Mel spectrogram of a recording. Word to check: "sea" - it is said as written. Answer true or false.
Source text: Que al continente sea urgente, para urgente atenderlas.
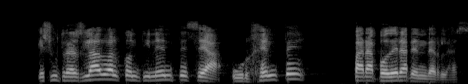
true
